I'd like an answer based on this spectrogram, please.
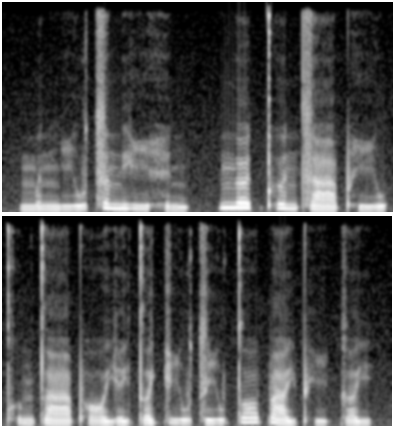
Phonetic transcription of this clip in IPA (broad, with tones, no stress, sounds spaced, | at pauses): m ɵ˨ n ŋ iː˨˥ w t͡s ɐ˧ n j iː˨ h ɪ˨˩ ŋ | n̪ œː˥ t̚ pʰ ɵ˧ n t͡s aː˨ pʰ iː˨˥ w kʰ ʊ˨˧ ŋ t̪ aː˨˧ pʰ ɔː˨ j e˨ j t̪ ɐ˥ j k iː˨ w t͡s iː˨˧ w t̪ ɔː˥ p aː˨ j pʰ iː˨˩ k ɐ˧ j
